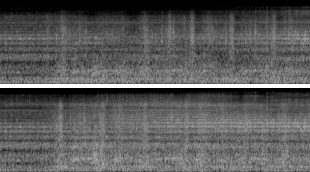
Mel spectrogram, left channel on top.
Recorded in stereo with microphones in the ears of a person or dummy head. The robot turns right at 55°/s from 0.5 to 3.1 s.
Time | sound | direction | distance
0.0 | running water | 150° right | ?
